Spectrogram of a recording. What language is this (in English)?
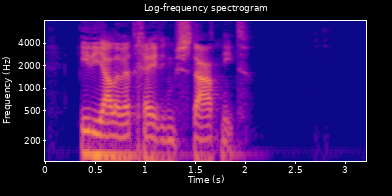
Dutch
